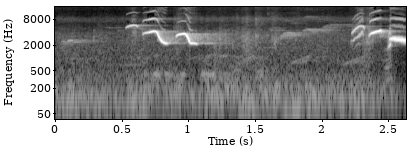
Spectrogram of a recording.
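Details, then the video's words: White-rumped shama in the afternoon giving a few sharp, downward-slurred whistles in a quick pair, a pause, then two more high ringing notes over a soft background hum. "MURAI BATU bird singing in the afternoon"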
